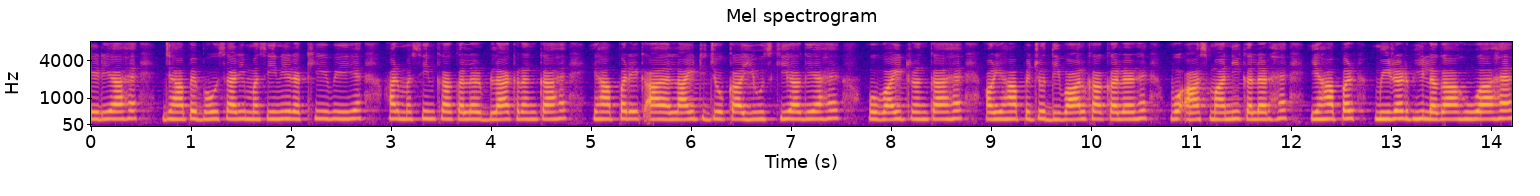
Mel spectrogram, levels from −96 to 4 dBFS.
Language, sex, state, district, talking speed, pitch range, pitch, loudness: Hindi, female, Chhattisgarh, Bilaspur, 225 wpm, 250-265 Hz, 255 Hz, -16 LUFS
